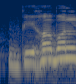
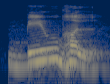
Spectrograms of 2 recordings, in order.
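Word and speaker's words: বিহ্বল: এরপরের যে শব্দটি রয়েছে সেটার উচ্চারণ কিন্তু বিহবল নয় বরং বিউভল বিউল হর উচ্চারণ ওর মত হবে বিউভল কারণ সূত্র হলো হর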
